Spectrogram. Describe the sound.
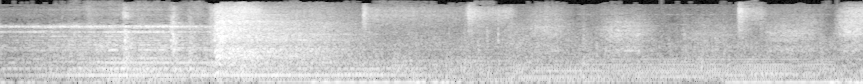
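A train braking to a halt, with a heavy, low rumble under steady metallic whining tones and a brief burst of hiss early on, sustained throughout.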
